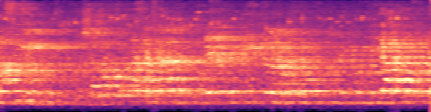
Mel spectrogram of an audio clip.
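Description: Only speech: a woman talking into a microphone.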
